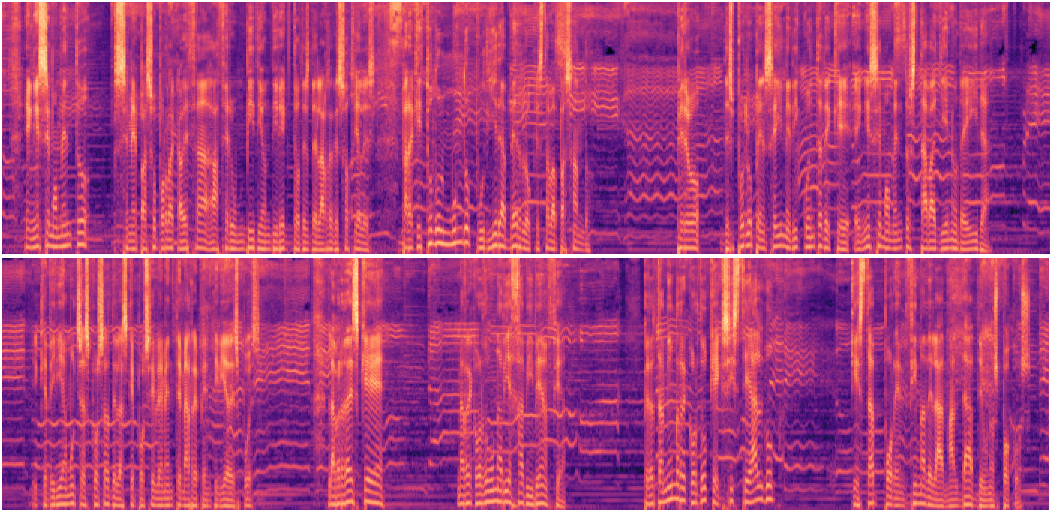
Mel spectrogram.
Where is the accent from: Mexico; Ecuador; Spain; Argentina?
Spain; Galicia; Esta noche quiero comenzar el programa con el fondo musical del himno de mi tierra, el himno gallego.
